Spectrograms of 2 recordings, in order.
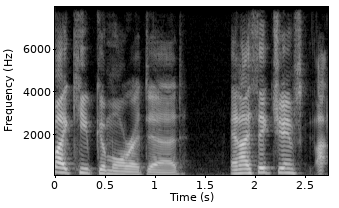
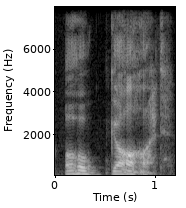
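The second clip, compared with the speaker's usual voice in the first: Captain America; 2 semitones lower than usual. Retold or imitated. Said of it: "something about the delivery of it".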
